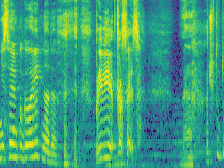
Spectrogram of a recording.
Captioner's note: chuckles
